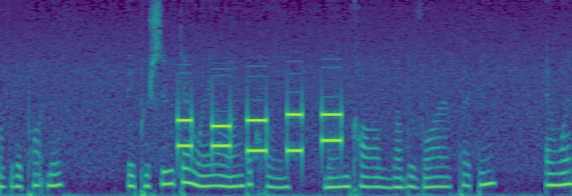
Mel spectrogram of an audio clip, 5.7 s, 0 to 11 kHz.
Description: DTMF, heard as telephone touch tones, dialled by hand, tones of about 170 ms, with speech in English. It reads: 8756#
